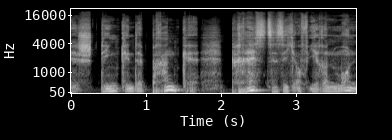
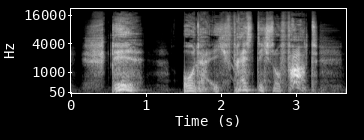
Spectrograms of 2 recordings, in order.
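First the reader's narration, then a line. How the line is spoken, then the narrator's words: Monster growling. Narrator (German): knurrte das Monster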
